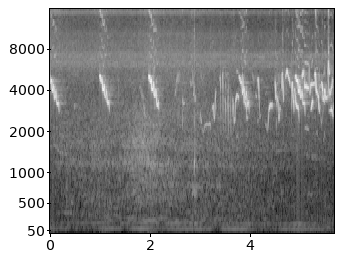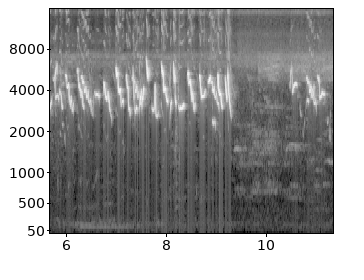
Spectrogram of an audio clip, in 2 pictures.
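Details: Lemon-bellied white-eye, short fast 'speed pendek' song for training other birds: a few spaced thin whistles over low background hum, then a fast, steady string of sharp high chirps lasting several seconds before tailing off.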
